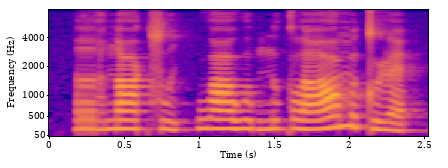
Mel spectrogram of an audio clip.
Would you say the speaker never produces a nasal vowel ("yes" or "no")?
yes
